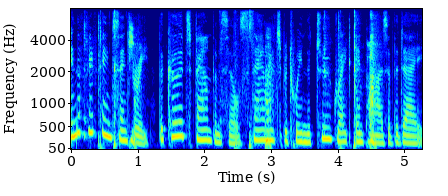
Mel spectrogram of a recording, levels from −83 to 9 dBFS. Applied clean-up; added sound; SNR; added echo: neural mask model Resemble Enhance denoiser.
